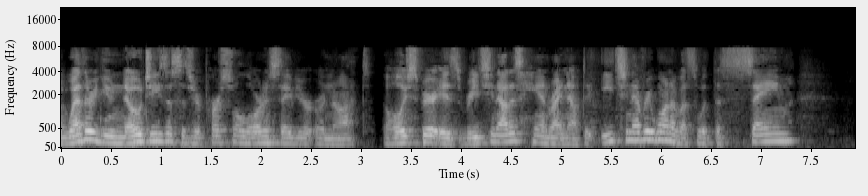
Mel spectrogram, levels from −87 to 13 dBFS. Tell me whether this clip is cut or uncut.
cut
